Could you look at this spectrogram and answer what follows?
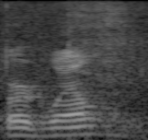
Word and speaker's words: Birdwell: It's Birdwell. It's spelled like it sounds, a bird and a whale, B-I-R-D-W-E-L-L.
